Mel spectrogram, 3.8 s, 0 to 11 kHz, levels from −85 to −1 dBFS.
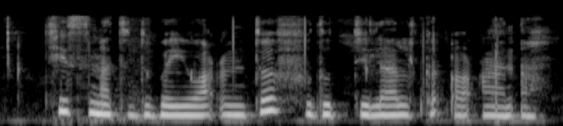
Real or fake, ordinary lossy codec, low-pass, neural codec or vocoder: real; none; 7.2 kHz; none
